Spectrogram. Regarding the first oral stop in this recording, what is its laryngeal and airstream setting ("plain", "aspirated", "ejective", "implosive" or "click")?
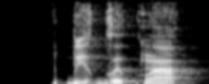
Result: implosive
